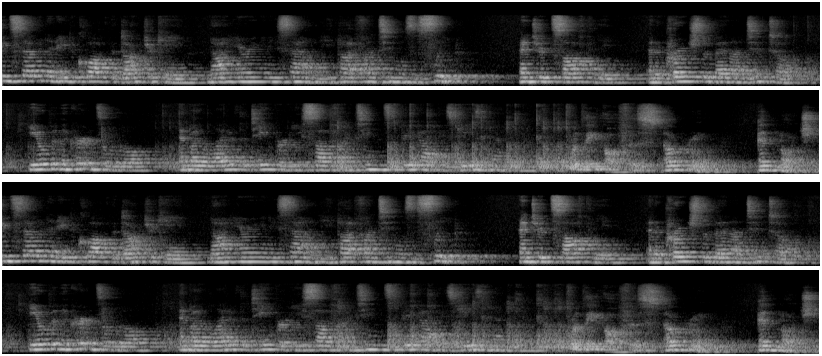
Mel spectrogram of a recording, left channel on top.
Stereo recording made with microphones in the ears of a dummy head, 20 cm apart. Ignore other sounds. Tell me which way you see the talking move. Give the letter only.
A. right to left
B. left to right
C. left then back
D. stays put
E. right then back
E.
